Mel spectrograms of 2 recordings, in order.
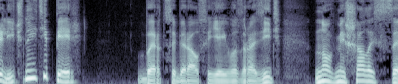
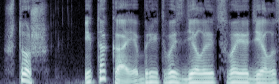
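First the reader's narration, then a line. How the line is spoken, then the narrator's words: Plain. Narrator (Russian): сказала Сексон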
